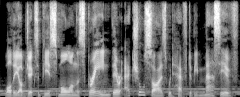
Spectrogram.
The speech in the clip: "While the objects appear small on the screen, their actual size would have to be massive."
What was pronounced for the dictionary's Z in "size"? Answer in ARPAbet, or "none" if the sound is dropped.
Z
